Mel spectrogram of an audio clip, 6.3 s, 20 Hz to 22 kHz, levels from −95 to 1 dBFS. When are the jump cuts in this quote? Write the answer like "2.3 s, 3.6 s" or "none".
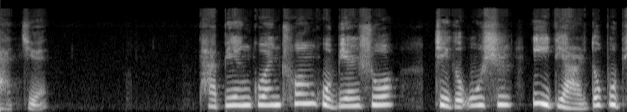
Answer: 1.3 s, 4.2 s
